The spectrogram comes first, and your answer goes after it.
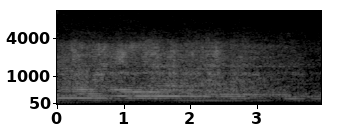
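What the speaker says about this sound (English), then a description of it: "So sometimes there are helicopters." Helicopter flying over a Boston neighborhood, a steady low droning rotor and engine hum that is fairly distant and holds evenly for several seconds.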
